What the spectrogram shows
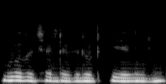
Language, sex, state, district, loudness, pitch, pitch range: Hindi, male, Jharkhand, Jamtara, -16 LUFS, 155 Hz, 150-170 Hz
